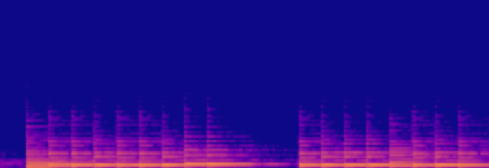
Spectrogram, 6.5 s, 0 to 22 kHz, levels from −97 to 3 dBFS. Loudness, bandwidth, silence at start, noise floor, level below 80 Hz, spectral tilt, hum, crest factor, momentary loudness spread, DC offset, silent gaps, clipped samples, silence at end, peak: -34 LUFS; 6.8 kHz; 0.35 s; -59 dBFS; -72 dBFS; -5.5 dB/octave; none; 10 dB; 7 LU; under 0.1%; none; under 0.1%; 0 s; -22 dBFS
